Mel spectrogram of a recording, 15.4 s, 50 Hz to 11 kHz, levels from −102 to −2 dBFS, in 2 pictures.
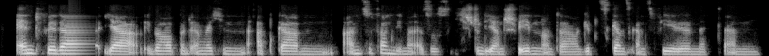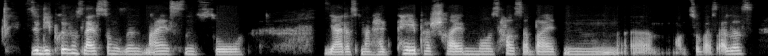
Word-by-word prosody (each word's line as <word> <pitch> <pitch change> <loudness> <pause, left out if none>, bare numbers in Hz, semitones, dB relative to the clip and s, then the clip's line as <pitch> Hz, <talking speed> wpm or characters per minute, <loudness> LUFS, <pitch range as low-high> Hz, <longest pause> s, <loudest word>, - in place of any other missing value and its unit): entweder, 195 -2 +5
ja, 165 -2 +6
überhaupt 175 -1 -1
mit - - -2
irgendwelchen 175 -1 -4
Abgaben 165 -1 -1
anzufangen, 200 +1 -1
die 170 - -4
man 170 - -4
also 160 - -6
s 155 - -15
ich - - -16
studiere 180 -1 0
ja - - +2
in 160 - -5
Schweden 170 +1 +1
und 155 - -6
da 150 0 -3
gibt's 165 +2 -7
ganz, 170 -2 +2
ganz 155 - -8
viel 160 -2 +1
mit, 150 -1 -8 0.2
ähm 155 0 -7 0.4
so, 195 - +6
die 190 0 +5
Prüfungsleistungen 180 -5 +4
sind 170 -1 -3
meistens 170 0 -3
so, 150 0 0 0.8
ja, 150 -1 +4
dass 155 0 -3
man 155 -1 -3
halt 150 -1 -3
Paper 195 -3 +3
schreiben 160 0 +2
muss, 160 0 -5
Hausarbeiten, 80 - -2
ähm, - - -6
und - - -12
so - - -4
was 80 - -3
alles. 185 +1 +1
165 Hz, 170 wpm, -24 LUFS, 155-180 Hz, 0.8 s, ja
